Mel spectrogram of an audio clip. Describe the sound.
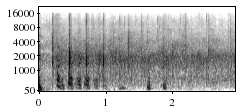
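An audience in the Friedenskirche church applauds a couple married 55 years. A dense, steady patter of clapping lasts the whole three seconds, while a few brief voices call out over it near the start.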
